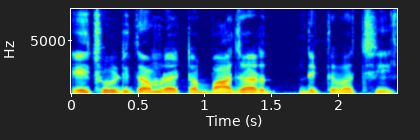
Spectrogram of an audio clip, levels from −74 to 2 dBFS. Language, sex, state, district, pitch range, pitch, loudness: Bengali, male, West Bengal, Malda, 110-130 Hz, 125 Hz, -17 LUFS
